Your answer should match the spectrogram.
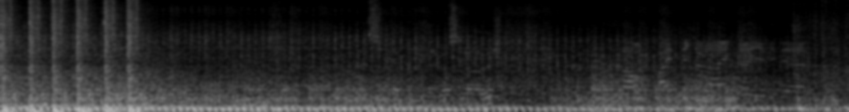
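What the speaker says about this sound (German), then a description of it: "ich knall dem jetzt da einfach eine verkackte Explosivmunition rein." Explosive ammunition fired in the Arma military video game, a dense burst of sharp gunshots at the start followed by continuous rattling fire and rumbling, loud and close, with voices talking over it.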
